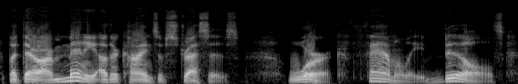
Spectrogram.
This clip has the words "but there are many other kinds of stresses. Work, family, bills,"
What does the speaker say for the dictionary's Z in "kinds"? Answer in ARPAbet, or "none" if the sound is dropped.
Z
